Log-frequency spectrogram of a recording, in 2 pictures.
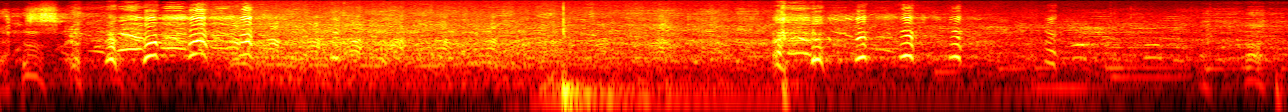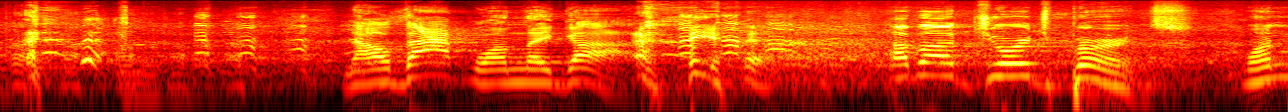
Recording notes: Live at the SouthPoint Casino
